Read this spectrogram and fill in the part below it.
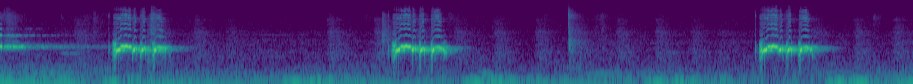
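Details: Local wild zebra dove with a big voice, meant to lure other doves to sing: three short trilled cooing phrases, each with a crackling attack, spaced about three seconds apart over a low hum.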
